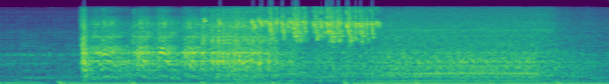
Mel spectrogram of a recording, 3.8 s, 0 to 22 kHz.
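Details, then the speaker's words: 1997 Hyundai Accent at start-up: engine catches and a sharp high squeal rides over it for about two seconds, then fades as it settles. Caused by a loose alternator belt, which can come off. "So that squeaking sound, that's what my daughter calls the car is crying."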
